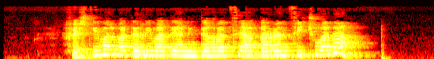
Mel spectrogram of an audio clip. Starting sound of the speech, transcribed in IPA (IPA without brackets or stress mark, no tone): f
